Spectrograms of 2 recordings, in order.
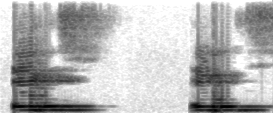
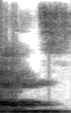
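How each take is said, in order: First: এক্স with a close vowel, pitched higher; correct English X. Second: এক্স with a low, wide-open vowel; wrong X. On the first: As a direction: say এক্স high and tight, "eks". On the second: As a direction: open the first vowel of এক্স towards "aks". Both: Shown as a demonstration. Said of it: "not এক্স".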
